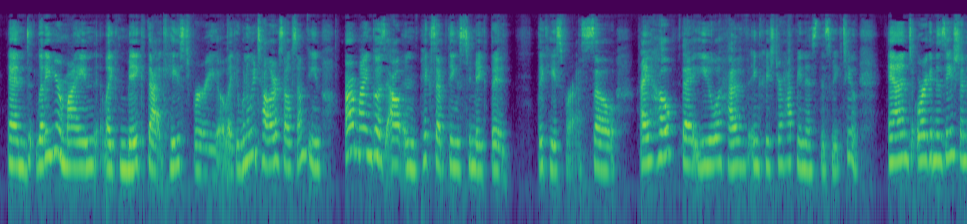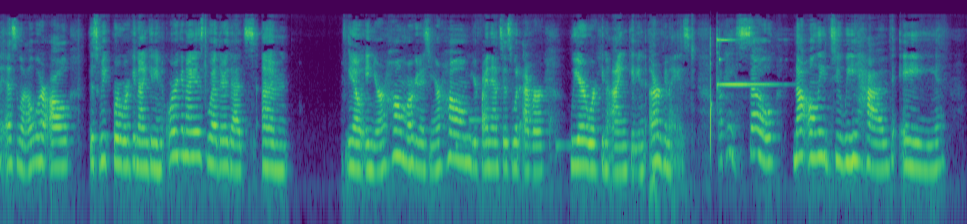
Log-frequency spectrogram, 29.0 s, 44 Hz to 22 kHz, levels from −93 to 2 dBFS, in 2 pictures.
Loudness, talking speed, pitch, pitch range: -19 LUFS, 175 wpm, 220 Hz, 205-250 Hz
